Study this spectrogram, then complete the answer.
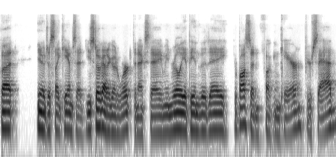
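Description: Speaking at a fairly quick pace with fairly even intonation, a man with a normal speaking voice and fairly low pitch talks over a quiet background. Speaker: podcast host. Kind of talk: casual interview.

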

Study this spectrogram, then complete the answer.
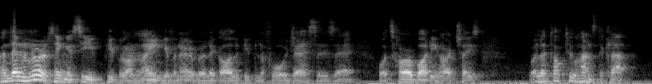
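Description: A man with a Meath Irish accent and a fairly low pitch speaks at a very fast pace with lively intonation amid audible room echo. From Navan, County Meath, Ireland. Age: 20s. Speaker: sports shop worker. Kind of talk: casual chat.

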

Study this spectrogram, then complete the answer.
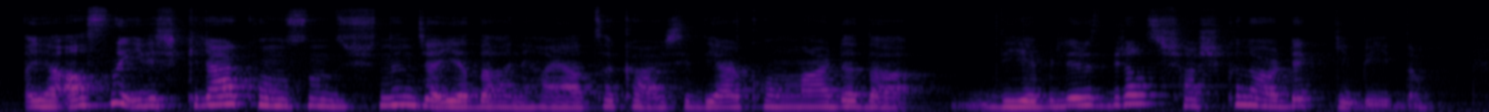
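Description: This is a woman with a normal speaking voice. She talks at a fairly quick pace with fairly high pitch. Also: ordinary pitch variation. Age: 20s. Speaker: podcast guest. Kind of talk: casual chat.

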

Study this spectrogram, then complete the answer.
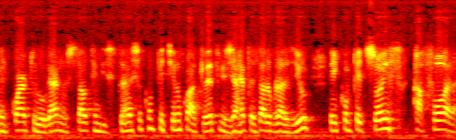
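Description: A man with an ordinary speaking voice talks fairly quickly at a fairly high pitch with fairly even intonation. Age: 50s. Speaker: professor and charity founder. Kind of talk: radio interview. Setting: phone call.

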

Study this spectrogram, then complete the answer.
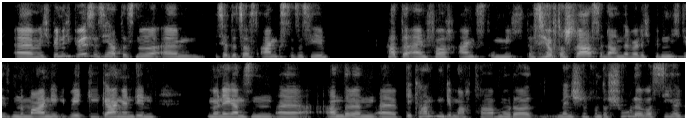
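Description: A woman speaks at a fairly quick pace, her fairly high pitch held in a flat monotone. Her voice is somewhat breathy against a quiet background. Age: 20s. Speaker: wellness coach. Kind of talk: casual chat.

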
